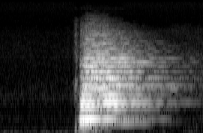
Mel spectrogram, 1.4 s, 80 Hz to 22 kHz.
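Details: 2004 Jeep Grand Cherokee WJ with multiple electrical faults, airbag module reinstalled, engine off: one clear, strong horn blast about three quarters of a second long, steady pitch and clean fade; the horn works fine.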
